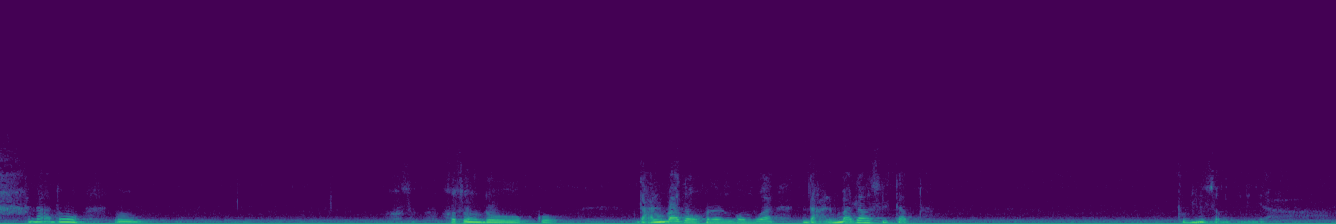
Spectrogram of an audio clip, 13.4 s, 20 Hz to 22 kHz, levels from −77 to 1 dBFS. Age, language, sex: 60-79, Korean, male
